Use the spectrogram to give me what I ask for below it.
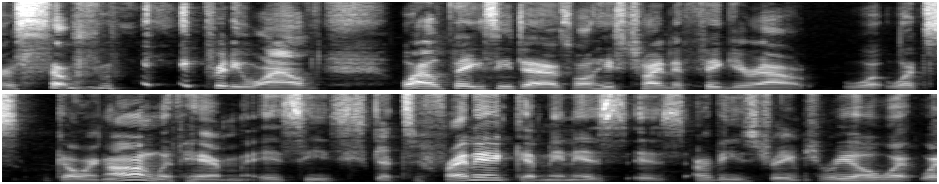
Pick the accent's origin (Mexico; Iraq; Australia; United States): United States; Miami, Florida; my hometown of Miami, where I grew up, was almost unrecognizable, especially where my parents lived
